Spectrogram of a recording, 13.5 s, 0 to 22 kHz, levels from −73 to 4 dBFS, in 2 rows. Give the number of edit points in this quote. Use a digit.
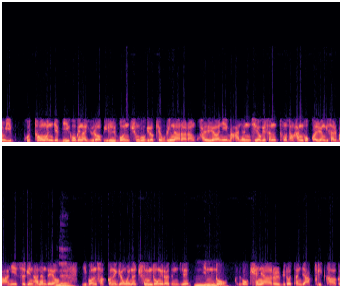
1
